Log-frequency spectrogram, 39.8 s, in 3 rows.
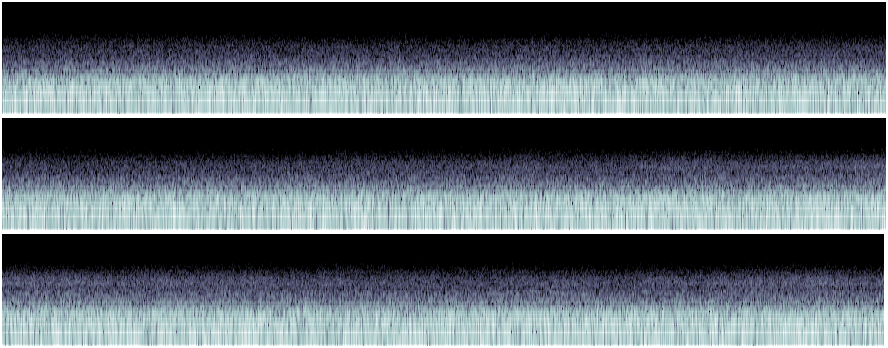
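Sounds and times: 
brown noise: 0.0s - 39.7s.

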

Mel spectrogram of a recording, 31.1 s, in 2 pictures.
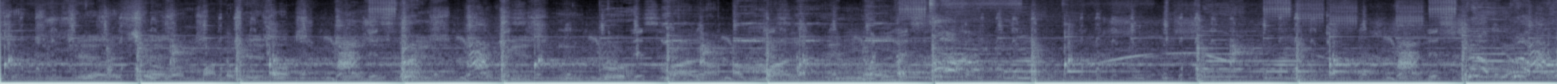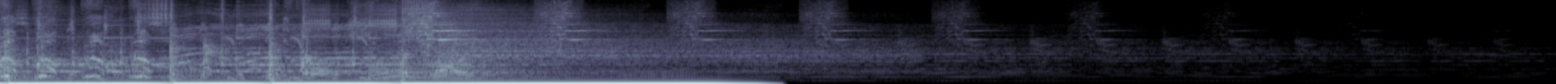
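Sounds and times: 
bass: 0.0s - 23.5s.

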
